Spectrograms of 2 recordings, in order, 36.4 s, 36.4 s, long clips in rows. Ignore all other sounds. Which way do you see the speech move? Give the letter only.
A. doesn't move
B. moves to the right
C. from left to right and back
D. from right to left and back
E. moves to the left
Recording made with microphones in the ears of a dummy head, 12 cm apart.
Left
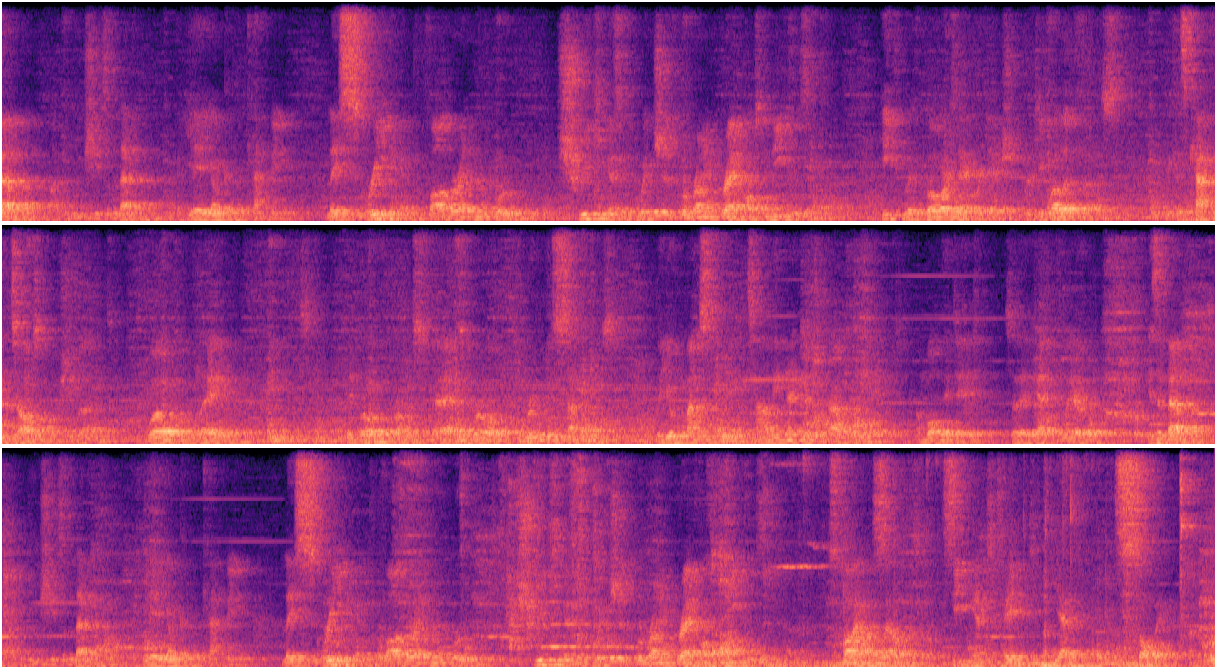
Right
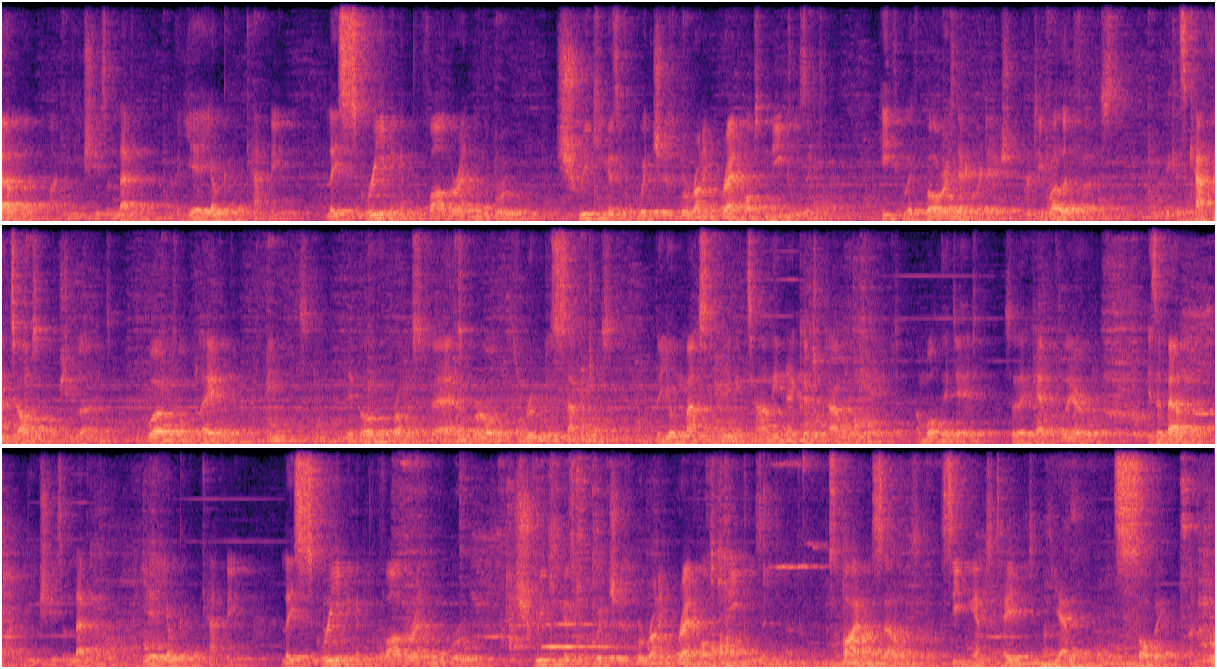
A.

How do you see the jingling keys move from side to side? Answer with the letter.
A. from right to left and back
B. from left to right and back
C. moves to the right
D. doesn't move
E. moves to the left
E.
